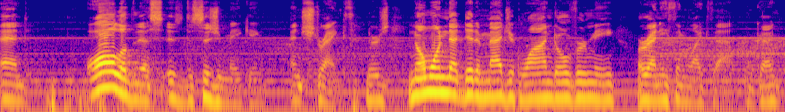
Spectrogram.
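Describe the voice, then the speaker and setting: Over noticeable background noise and audible room echo, a man with an American accent speaks fairly slowly, his loudness swinging widely. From upstate New York. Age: 30s. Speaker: motivational speaker on addiction recovery. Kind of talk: talk to students. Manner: conversational.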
